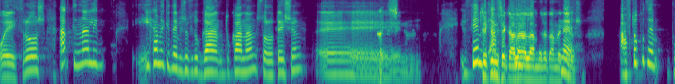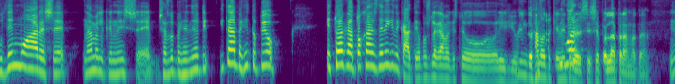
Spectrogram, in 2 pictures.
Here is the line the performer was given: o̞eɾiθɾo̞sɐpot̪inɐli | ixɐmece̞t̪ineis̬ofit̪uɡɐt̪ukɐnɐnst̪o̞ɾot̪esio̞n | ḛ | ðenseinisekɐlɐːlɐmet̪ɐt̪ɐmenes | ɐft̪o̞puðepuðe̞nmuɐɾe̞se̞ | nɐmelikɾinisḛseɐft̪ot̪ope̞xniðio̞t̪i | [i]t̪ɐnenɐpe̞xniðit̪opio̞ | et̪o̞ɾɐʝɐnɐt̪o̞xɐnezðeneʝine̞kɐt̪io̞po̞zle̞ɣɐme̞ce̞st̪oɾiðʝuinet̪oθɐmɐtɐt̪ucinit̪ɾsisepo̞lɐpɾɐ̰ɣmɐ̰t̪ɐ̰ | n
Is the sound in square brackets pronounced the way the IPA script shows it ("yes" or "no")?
yes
